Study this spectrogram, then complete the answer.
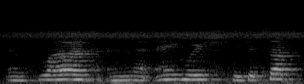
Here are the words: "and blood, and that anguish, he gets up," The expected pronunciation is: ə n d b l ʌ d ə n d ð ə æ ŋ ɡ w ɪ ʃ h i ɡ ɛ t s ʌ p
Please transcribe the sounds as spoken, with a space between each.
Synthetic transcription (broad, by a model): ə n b l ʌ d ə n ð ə æ ŋ ɡ w ɪ ʃ h i ɡ ɛ t s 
